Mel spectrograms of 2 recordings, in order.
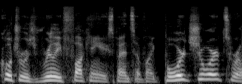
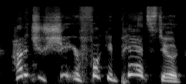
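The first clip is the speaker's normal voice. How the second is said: squeaky high, softer mock outrage; incredulous scolding; 11 semitones higher, 4 dB quieter than usual. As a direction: mimic a friend who can't believe it. Friends berate him in disbelief.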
